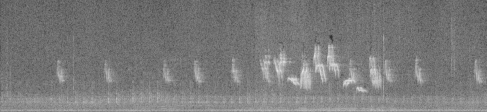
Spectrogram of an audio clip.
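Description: Songbirds in woodland: a short high chirp repeated about once a second, with a busier run of song from several notes about halfway through. Underneath runs a steady low rumble.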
